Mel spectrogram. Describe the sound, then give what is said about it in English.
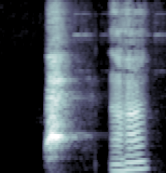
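Two small chihuahuas bark in quick succession: first a sharp, raspy yap, then after a short pause a higher, more drawn-out tonal bark. No one talks over them. “Now back to what I was saying before I was rudely interrupted by my two chihuahuas.”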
